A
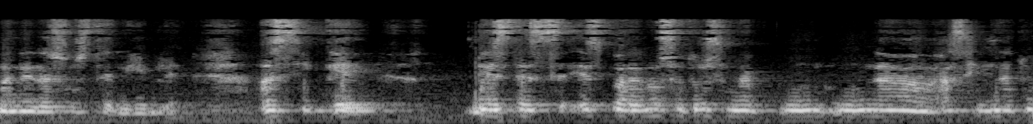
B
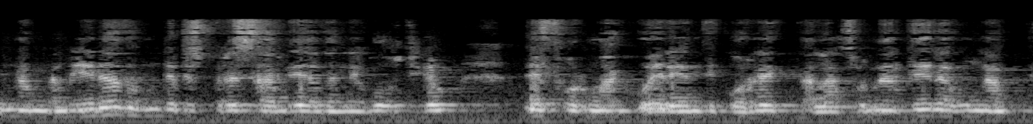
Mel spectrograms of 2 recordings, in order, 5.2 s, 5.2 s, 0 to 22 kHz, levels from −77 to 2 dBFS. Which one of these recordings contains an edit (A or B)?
B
